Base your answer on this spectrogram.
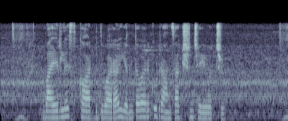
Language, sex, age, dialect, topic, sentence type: Telugu, female, 18-24, Utterandhra, banking, question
